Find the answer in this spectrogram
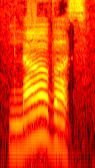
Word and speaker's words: nervous: Here also nervous. Nervous. R is not sounding here.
